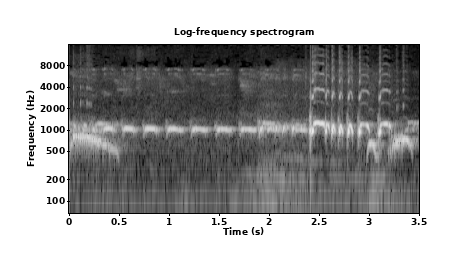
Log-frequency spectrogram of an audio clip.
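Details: Local zebra dove song played to coax other doves into singing: an opening falling coo, a steady run of quick pulsed notes, then a louder stuttering burst and a closing coo.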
